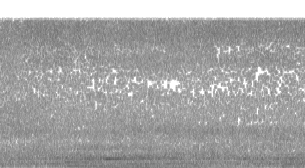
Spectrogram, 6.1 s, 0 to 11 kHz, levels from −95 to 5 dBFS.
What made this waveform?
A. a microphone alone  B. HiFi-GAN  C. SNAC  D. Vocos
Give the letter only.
A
